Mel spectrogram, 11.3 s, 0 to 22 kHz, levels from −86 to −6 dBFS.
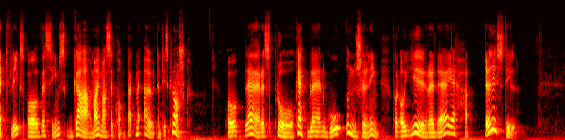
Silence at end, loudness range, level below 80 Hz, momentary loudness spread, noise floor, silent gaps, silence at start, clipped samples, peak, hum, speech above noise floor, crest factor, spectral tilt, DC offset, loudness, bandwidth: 1 s; 2 LU; -58 dBFS; 9 LU; -59 dBFS; none; 0 s; under 0.1%; -10 dBFS; none; 30 dB; 20 dB; -5 dB/octave; under 0.1%; -29 LUFS; 16.5 kHz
